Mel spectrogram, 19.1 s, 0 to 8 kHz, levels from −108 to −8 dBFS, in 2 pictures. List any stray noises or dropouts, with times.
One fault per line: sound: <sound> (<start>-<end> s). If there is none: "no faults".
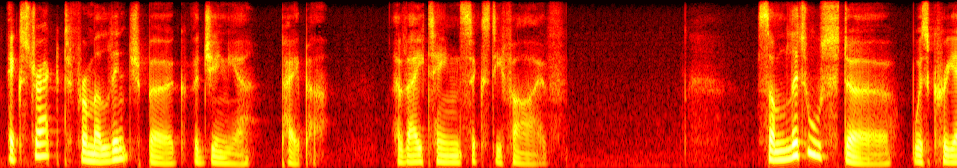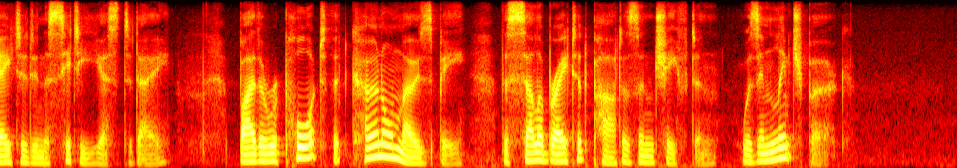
no faults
